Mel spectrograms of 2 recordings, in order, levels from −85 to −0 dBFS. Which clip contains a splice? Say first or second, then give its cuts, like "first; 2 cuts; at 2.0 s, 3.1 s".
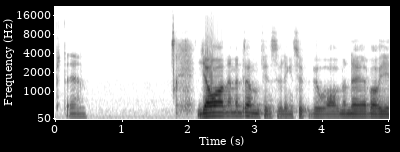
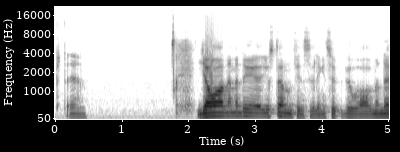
first; 1 cut; at 2.8 s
